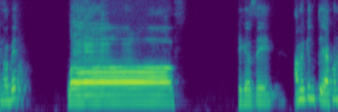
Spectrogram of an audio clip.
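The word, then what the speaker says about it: قاف: টান, তারপরে ক, অর্থাৎ কফ। সবাই একসাথে বলেন তো, মাশাআল্লাহ। তাহলে আমরা এই অক্ষরটা উচ্চারণ করব, জিহ্বার গোড়া তার বরাবর উপরে তালুর সঙ্গে লাগিয়ে আমরা উচ্চারণ করব।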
